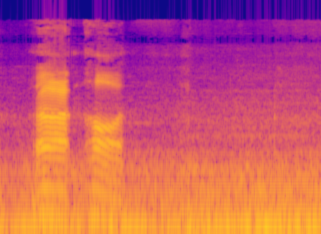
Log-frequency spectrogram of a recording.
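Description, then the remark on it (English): A steady low rumble of car road noise runs throughout while riding in a vehicle in traffic, with two short, loud vocal bursts from a voice at the start. “I'm in fucking traffic and I'm fucking bored”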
